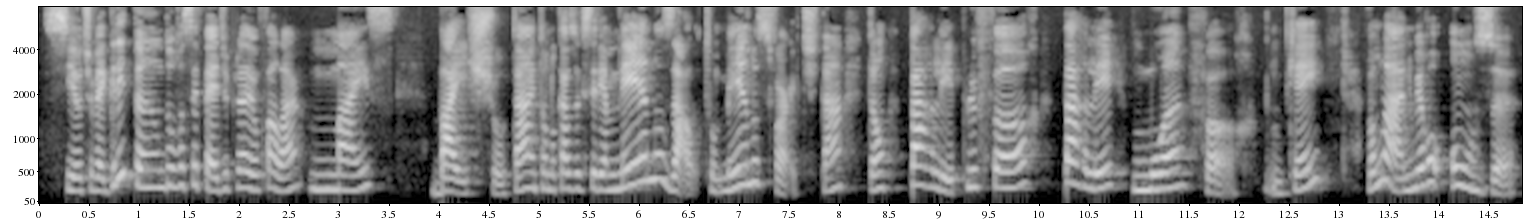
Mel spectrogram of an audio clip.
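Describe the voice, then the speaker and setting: A woman's voice: a little high, expressive. A woman teaching French phrases in an online lesson, saying each phrase carefully twice and then explaining it. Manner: slow, careful modelling of phrases, repeated twice.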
